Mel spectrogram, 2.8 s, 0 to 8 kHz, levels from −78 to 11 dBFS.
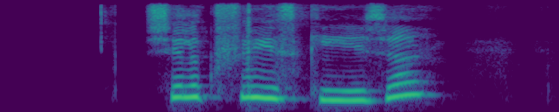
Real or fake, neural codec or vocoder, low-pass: fake; codec, 16 kHz, 2 kbps, FunCodec, trained on LibriTTS, 25 frames a second; 7.2 kHz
